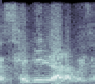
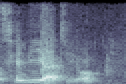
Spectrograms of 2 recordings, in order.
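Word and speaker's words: Sevilla: 스페인이 제일 고약했고 스페인에서도 세비야 잘못 발음을 해서 세빌라라고 해서 세빌라의 이발사 항상 스페인어에서는 L자가 자주 허음이거든요. 쓰기는 쓰지만 발음은 안 한다 하니까 세빌라가 아니고 세비야지요. 세비야의 종교재판관이 얘기를 합니다.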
